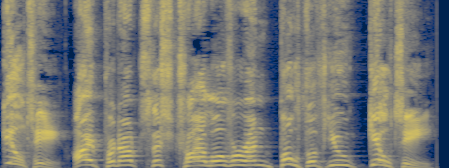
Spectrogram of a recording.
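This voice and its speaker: A man voicing an excitable, foolish small-town judge in a comic dub, declaiming his lines. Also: extremely high pitch, unhurried, gravelly, faint music behind, voice pushed up, exaggerated voice. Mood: excited.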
